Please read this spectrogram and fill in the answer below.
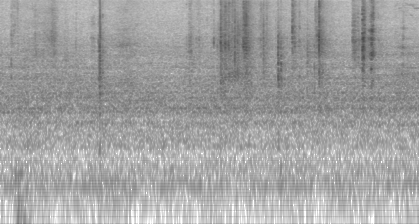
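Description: Faint rustling and a few light clicks of a trading card being slid into a plastic card sleeve.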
